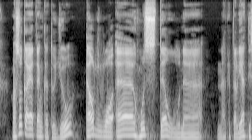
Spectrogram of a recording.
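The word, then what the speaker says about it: أن رآه: Huruf nun dimasukkan ke huruf ra. Jadi seolah-olah huruf nunnya hilang karena langsung dimasukkan ke makhraj dari huruf ra ya. Contoh ar-ra'a. Jadi bukan an-ra'a tapi ar-ra'a. Ar-ra'a. Kenapa diidghamkan? Karena sebab idgham adalah makhraj yang berdekatan ya. Karena makhraj dari huruf nun dan ra ini berdekatan, maka bacaannya diidghamkan ya, diidghamkan.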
